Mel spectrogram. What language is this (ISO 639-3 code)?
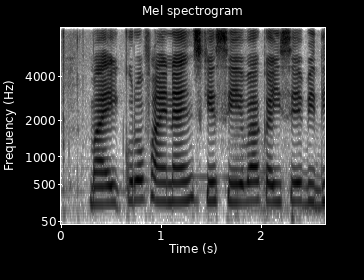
mag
